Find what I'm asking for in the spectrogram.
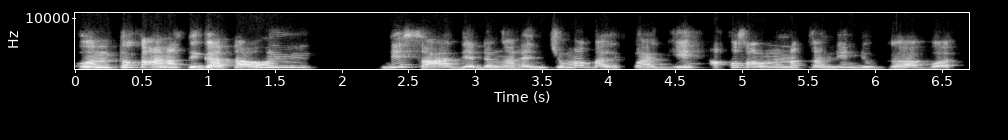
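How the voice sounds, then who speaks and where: A woman's voice: high voice, normal speed, a bit bright. Woman child therapist, webinar guest, chatty explainer, lo-fi call audio. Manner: chatty, explains with examples, acts out parent and child. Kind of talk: webinar talk giving parenting advice. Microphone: video call. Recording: muffled online call audio.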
